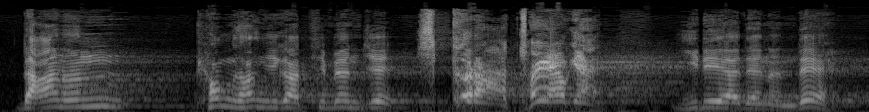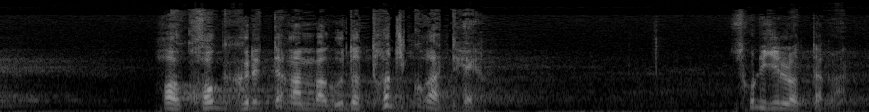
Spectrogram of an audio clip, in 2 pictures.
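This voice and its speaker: Animated pastor in his sixties. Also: high-pitched. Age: 60s. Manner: animated storytelling with shouted exhortations. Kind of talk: sermon. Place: large prayer hall sanctuary. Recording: long reverb of a large hall.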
